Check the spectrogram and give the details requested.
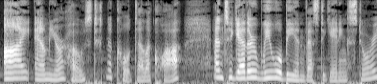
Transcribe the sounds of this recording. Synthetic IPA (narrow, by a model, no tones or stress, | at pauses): aɪʔɨ̃mjə˞ho̰ʊstnɨkʰo̰ʊlˠdɛlˠəkʰw̥ɑ | ɨ̃ntʰɨɡɛðə˞wiwɪlˠbiɨ̃ɱvɛstɨɡeɪɾɪ̃ŋstɔɹi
